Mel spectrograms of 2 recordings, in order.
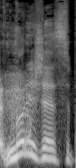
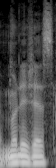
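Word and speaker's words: Mollégès: Vous êtes agriculteur, producteur de pommes à Molège, c'est ça, je le prononce bien ? – Molégès, pardon. Mais oui, voilà, Molégès.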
